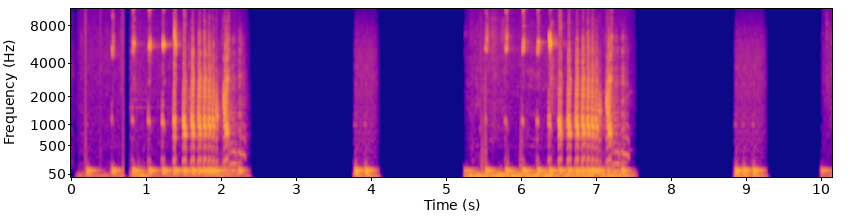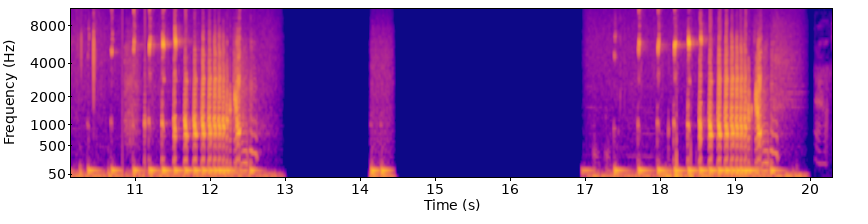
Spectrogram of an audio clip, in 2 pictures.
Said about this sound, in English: So I'm excited to give your listeners the chance to hear the turkey for itself. So let's listen to this recording of the sound of oscillated turkeys provided by John McRoberts.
